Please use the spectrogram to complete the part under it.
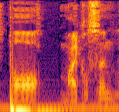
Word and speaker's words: Michelsohn: My name is Paul Michelson. Last name is spelled M-I-C-H-E-L-S-O-H-N.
